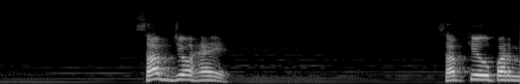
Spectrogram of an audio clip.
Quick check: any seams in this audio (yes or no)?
yes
